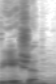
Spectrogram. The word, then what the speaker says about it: bruschetta: iterations toppings including basil and tomato is correctly pronounced bruschetta though a common mispronunciation bruschetta is sure to get you an eye roll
